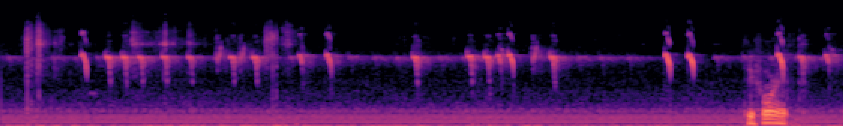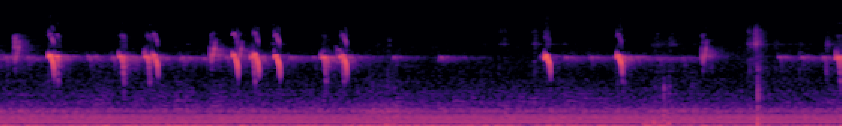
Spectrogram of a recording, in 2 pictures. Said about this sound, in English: So recording, this is a wild bird perched at the tall pine.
